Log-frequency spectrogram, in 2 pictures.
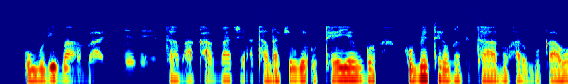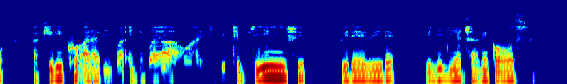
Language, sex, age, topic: Rundi, male, 18-24, agriculture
